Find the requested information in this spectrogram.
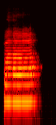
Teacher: होंठों के गीले वाले हिस्से से जब टच होते हैं तो हर्फ फा अदा होता है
